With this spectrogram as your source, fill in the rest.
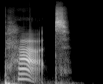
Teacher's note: P is voiceless, meaning you don't use your vocal cords like in the word pat.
